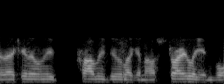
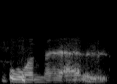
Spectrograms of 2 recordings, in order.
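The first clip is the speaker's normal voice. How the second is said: movie guy voice; 9 semitones higher than usual. Shown as a demonstration. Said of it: "it just sounds like this".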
